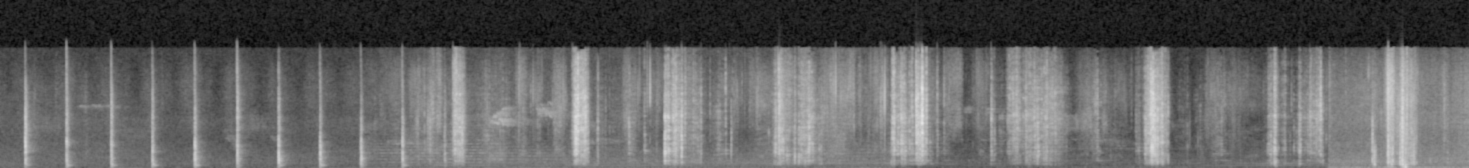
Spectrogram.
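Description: A claw hammer striking a wooden board, about ten blows in a steady rhythm of a little over two a second. After them come scattered scrapes and scuffs of digging, and near the end a louder rattling burst as soil is tipped out of a wheelbarrow.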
